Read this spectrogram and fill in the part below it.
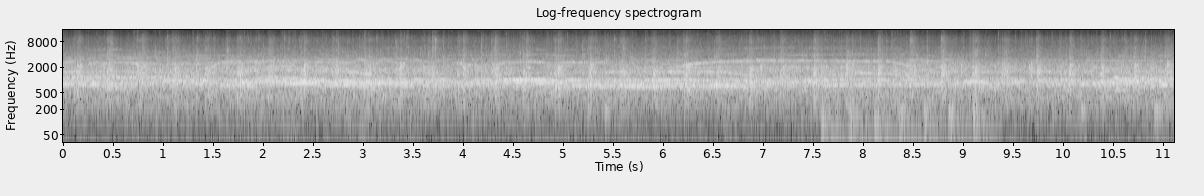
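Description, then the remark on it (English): A large concert crowd applauds steadily with scattered cheers and whistles, a dense continuous roar of clapping that stays loud throughout, calling for an encore after the set as the house lights come on. “But that's not stopping the crowd.”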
